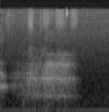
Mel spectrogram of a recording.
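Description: A single breathy yawn, rising then fading over about a second, a soft airy exhale with a faint voiced tone, with no talking.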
